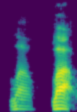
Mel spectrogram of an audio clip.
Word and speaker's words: Lau: How do you pronounce this? Brian's last name? Lau. Lau.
